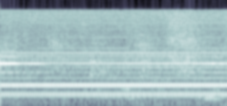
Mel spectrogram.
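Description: Prepared guitar holding one sustained, unchanging droning note with bright overtones.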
